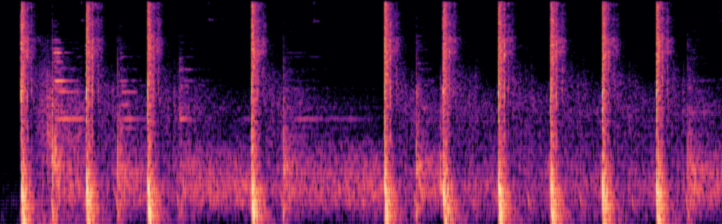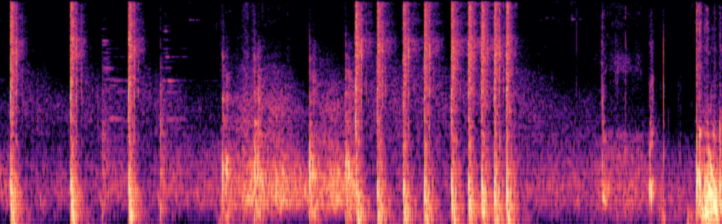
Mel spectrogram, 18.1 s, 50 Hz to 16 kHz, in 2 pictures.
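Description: A SOLGW MK1 combat assault rifle fires at 100 yards outdoors, sharp loud shots in an uneven rhythm, some spaced singly and others in quick strings, with faint ringing steel hits between.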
